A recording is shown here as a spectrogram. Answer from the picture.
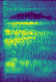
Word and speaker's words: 땡: The pronunciation of Deng is similar to thang, which is the slang of thing in English.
